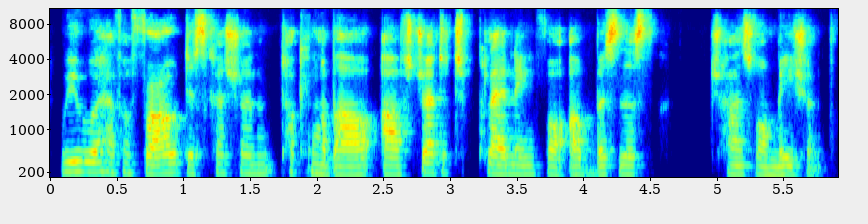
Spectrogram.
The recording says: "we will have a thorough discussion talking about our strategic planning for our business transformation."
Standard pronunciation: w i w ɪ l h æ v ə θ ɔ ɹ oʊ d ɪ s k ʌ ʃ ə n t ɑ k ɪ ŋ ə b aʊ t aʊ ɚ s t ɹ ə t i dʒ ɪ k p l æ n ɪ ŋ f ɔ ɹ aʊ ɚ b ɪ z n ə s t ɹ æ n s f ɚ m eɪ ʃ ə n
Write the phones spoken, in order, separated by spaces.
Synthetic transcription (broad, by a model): w i w ɪ l h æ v ə f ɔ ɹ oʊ d ɪ s k ʌ ʃ ə n t ɑ k ɪ ŋ ə b aʊ t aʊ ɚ s t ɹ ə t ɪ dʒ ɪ p l æ n ɪ ŋ f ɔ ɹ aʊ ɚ b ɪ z n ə s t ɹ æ n s f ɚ m eɪ ʃ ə n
